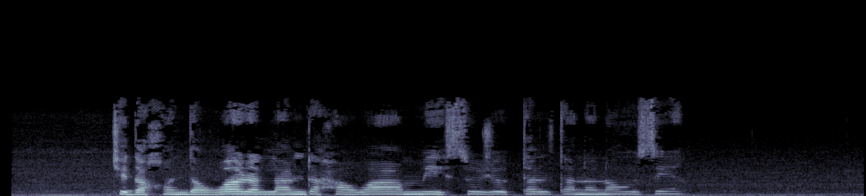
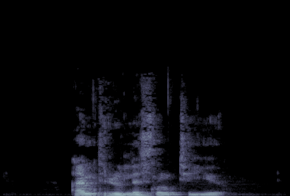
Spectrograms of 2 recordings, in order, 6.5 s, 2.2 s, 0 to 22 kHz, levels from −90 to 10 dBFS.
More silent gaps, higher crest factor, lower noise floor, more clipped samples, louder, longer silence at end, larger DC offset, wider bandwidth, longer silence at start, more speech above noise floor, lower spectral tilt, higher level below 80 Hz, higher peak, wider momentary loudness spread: neither; about the same, 22 dB vs 20 dB; second, -55 dBFS vs -80 dBFS; neither; first, -24 LUFS vs -31 LUFS; first, 1.35 s vs 0.5 s; neither; second, 11.5 kHz vs 14 kHz; second, 0.3 s vs 0.55 s; second, 32 dB vs 50 dB; second, -4 dB/octave vs -5.5 dB/octave; about the same, -68 dBFS vs -66 dBFS; first, -4 dBFS vs -12 dBFS; first, 16 LU vs 10 LU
